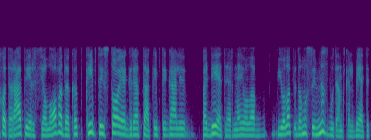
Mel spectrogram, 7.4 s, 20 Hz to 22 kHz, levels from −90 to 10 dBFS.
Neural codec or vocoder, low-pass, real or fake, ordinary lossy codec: none; 5.4 kHz; real; Opus, 16 kbps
